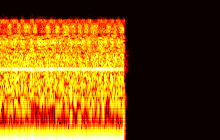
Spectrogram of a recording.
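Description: A steady hiss with a thin, high, constant whine running under it, which cuts off suddenly about a second and a quarter in, leaving dead silence.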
